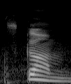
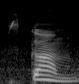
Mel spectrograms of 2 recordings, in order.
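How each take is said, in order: Both takes have the same delivery.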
